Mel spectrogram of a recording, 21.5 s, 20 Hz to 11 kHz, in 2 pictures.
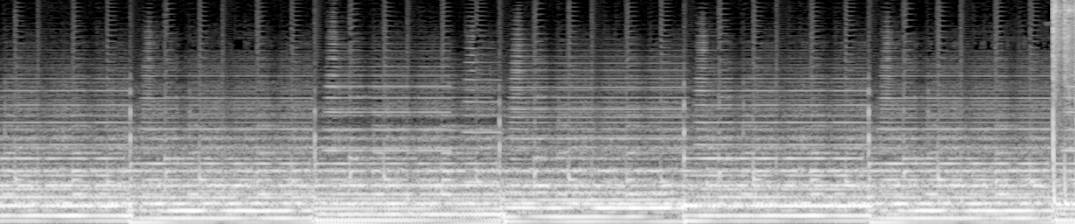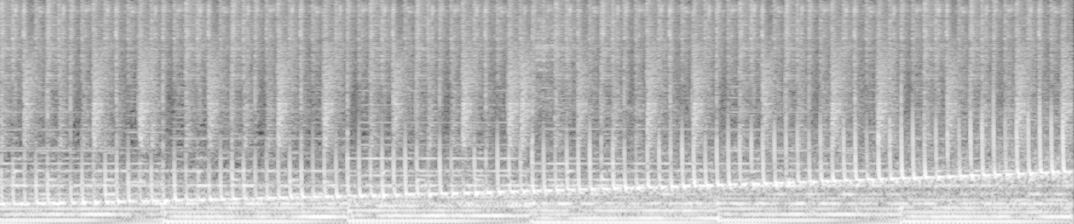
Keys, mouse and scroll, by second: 0.0-1.4 typing, 0.7 scroll, 1.1-1.7 click, 3.8-10.1 typing, 4.1 click, 5.2 click, 6.1 scroll, 7.8 right click, 9.4 click, 12.1 click, 14.0 click, 14.0-18.1 typing, 15.7 click, 16.8 click, 18.8 right click, 20.7 click, 21.0-21.4 Escape, 21.1-21.4 typing.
